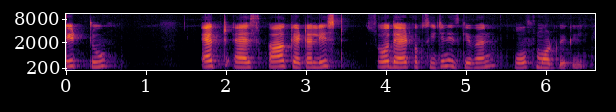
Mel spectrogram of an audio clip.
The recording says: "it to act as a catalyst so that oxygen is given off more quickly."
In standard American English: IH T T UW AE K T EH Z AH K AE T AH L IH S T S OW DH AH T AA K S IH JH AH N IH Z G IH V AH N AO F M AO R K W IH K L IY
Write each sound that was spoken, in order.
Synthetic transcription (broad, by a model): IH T T UW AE K T EH Z AH K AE T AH L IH S T S OW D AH T AA K S IH JH AH N IH Z G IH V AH N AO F M AO R K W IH K L IY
